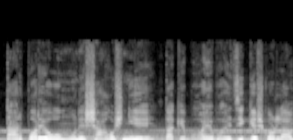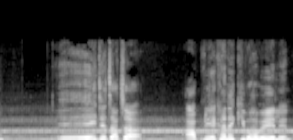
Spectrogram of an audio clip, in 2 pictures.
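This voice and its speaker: Speaking at a normal speed in a medium-pitched, slightly mellow voice close to her everyday one, a woman voices the young, anxious storyteller of a cartoon ghost story in scripted narration and dialogue. She's very animated, dramatic, wondering and fearful, and there's a little hiss or hum in the audio.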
